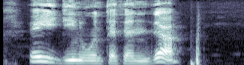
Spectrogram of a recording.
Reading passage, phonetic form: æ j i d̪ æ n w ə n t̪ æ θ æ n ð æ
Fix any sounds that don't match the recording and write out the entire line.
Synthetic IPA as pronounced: æ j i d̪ i n w ə n t̪ æ θ æ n ð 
